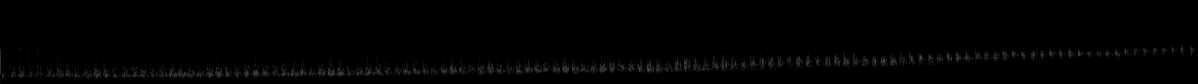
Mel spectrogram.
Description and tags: Nice sound i created using filter on an electronic bass sound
